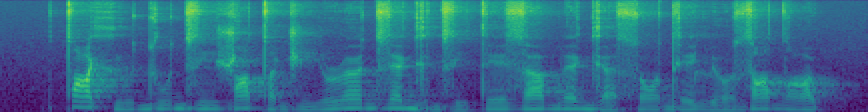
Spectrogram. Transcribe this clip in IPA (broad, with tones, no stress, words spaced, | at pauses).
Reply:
tˤo˥xʲu˩˧ du˧˥d͡zi˧ ʒu˥tˤə˩ d͡ʒi˩˧ɹœ˥ d͡zɛ˥ɡʲə˩ d͡zi˩te˧ za˥bɛ˥ ɡʲa˩sɔ˧de˧lʲɔ˩˧ zi˥dˤu˧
